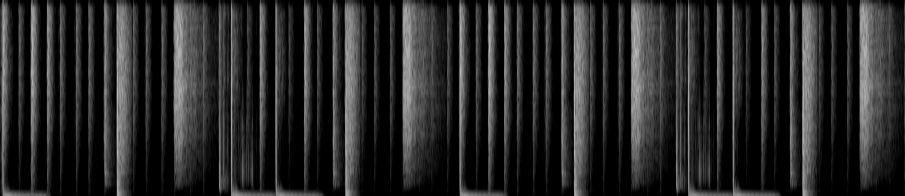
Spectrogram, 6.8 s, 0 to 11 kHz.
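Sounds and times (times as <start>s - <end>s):
dubstep drums: 0.0s - 0.4s, 1.8s - 2.5s, 5.2s - 5.9s.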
